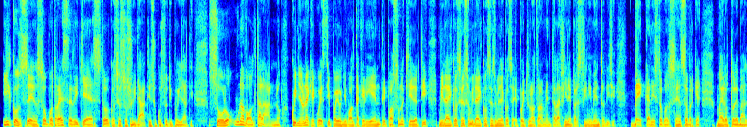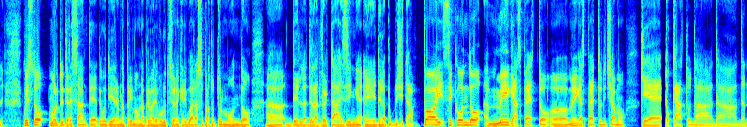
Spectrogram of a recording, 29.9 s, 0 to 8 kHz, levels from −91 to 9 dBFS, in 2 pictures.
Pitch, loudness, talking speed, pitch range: 95 Hz, -19 LUFS, 195 wpm, 90-110 Hz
